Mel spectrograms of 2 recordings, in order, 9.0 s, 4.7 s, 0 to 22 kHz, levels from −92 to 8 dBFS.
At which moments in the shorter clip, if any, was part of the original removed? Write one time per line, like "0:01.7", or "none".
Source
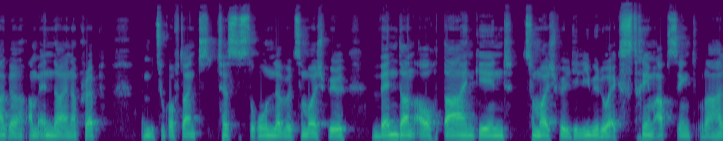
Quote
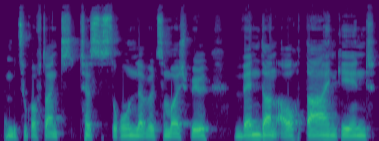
none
